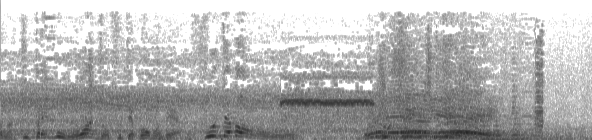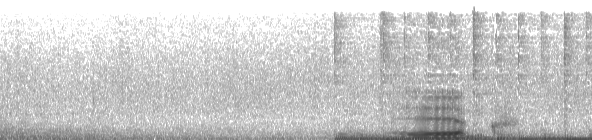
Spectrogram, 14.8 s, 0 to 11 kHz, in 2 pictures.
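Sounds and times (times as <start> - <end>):
speech: 0.0 - 3.9, 4.5 - 6.6
steady rain: 0.0 - 14.7
loud rumbling roll of thunder: 6.4 - 11.6.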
